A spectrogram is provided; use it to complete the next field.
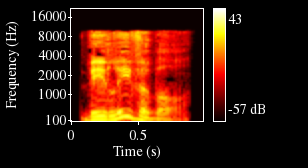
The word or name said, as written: believable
